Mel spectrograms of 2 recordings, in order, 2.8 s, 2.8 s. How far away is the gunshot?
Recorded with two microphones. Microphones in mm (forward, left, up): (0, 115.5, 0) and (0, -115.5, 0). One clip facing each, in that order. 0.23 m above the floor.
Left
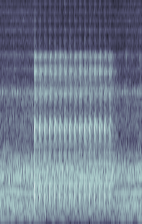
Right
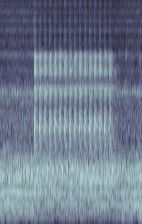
About 1.1 m.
